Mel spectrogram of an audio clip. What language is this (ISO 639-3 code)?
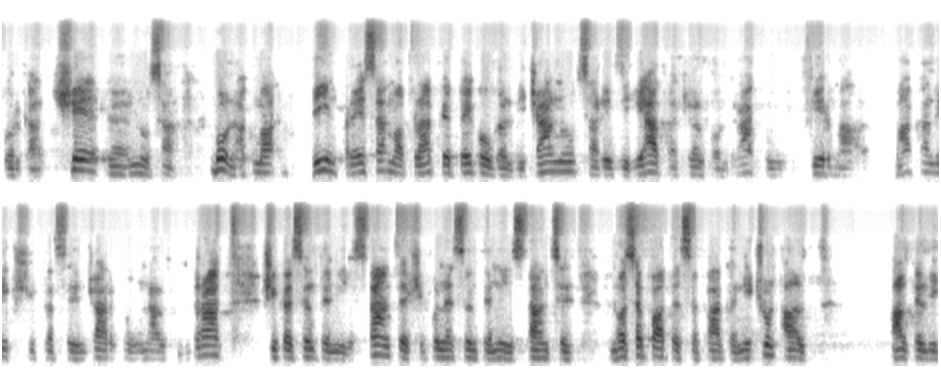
ron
